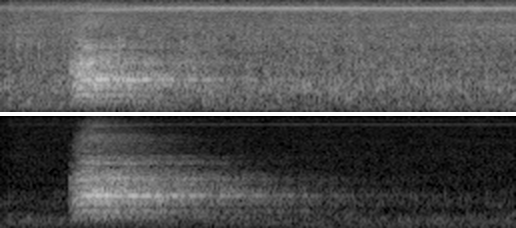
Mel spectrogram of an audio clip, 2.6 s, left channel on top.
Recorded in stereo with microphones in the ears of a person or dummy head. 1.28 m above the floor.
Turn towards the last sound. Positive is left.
turn(degrees=50)  # may be behind; listen again after turning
